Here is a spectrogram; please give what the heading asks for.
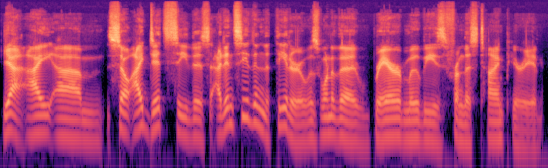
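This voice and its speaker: A man's voice: fairly low pitch, animated, moderate pace, a bit bright, no echo, clean studio sound. A man hosting a podcast, talking in an upbeat, enthusiastic way. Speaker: podcast host. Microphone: studio mic.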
